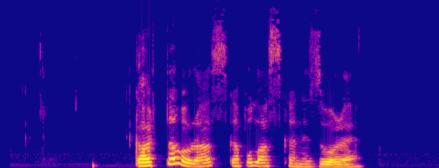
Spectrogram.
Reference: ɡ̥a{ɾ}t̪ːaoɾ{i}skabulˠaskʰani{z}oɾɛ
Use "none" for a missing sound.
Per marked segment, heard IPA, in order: ɾ, a, z

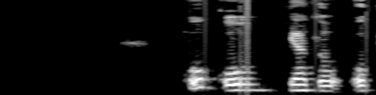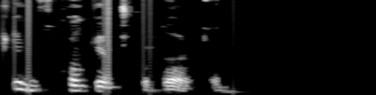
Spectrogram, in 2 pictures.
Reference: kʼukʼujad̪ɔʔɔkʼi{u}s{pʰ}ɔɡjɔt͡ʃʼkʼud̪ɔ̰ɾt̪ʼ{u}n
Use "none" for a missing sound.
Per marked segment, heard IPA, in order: u, kʰ, u

